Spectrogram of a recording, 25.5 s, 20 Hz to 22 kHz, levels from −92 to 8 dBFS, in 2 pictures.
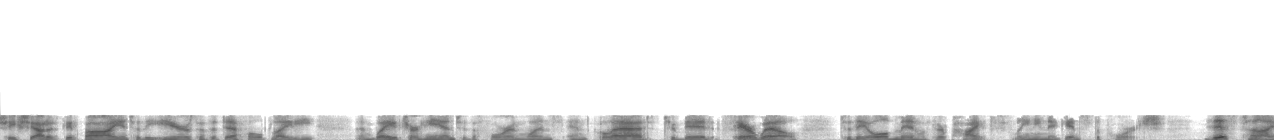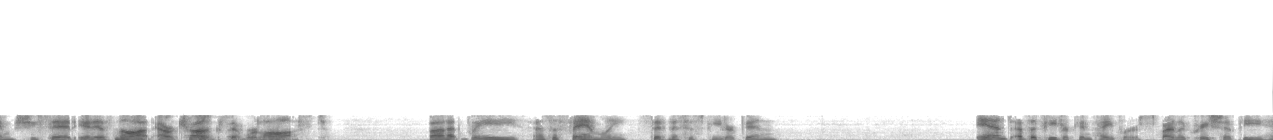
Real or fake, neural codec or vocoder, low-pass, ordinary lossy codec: fake; codec, 24 kHz, 3 kbps, HILCodec; 7.2 kHz; AAC, 16 kbps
